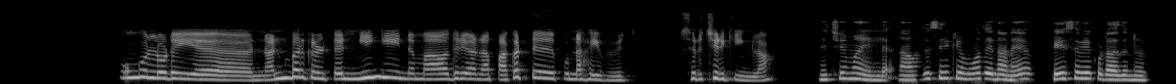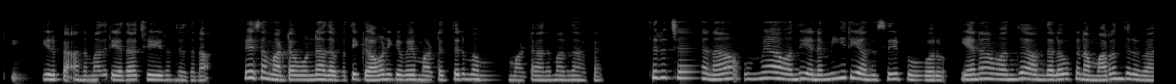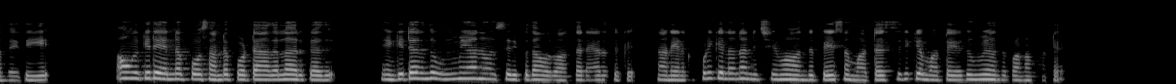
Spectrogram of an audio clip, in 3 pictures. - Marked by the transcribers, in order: unintelligible speech; other noise
- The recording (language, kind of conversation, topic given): Tamil, podcast, சிரித்துக்கொண்டிருக்கும் போது அந்தச் சிரிப்பு உண்மையானதா இல்லையா என்பதை நீங்கள் எப்படி அறிகிறீர்கள்?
